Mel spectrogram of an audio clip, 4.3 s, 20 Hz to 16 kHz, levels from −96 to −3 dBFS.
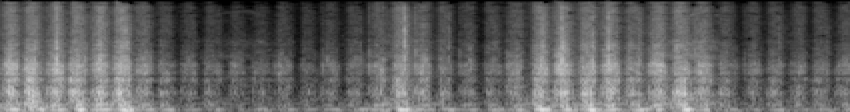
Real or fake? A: fake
